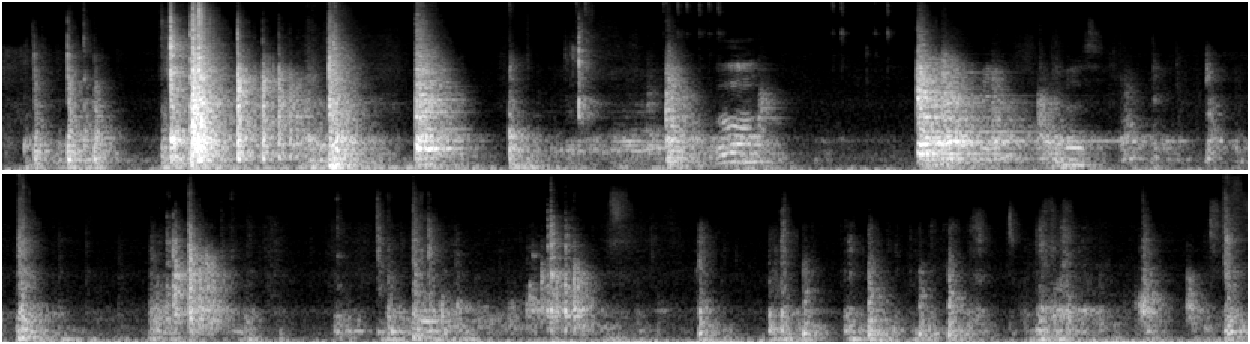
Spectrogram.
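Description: Foosball rods rattle and bang as players spin and slide them.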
